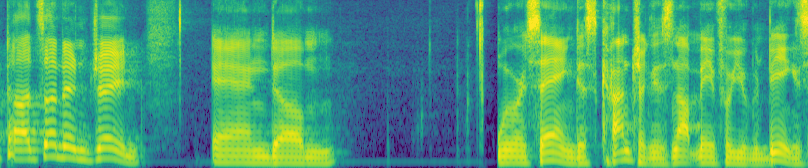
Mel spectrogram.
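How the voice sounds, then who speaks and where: A man hosting a casual livestream as an acting coach, rambling with many restarts and asides and jumping higher for emphasis. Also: a little mellow. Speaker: acting coach and show host.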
